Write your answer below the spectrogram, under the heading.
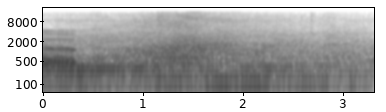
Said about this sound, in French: Alors j'espère que vous l'avez pas entendu, il y a un mec, euh, une bagnole, hein, un, un, un veau, une vieille Volvo là, et puis le mec il monte la, cote en première. Putain mais euh, enfin voilà, il pue l'essence, ça pue le gasoil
